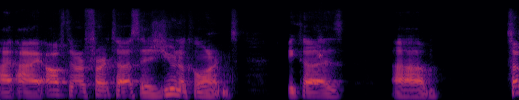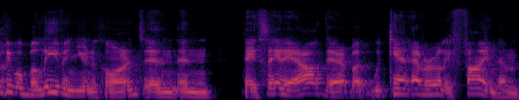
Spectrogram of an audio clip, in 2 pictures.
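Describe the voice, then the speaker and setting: On a very clean recording with a silent background, a man with a Louisiana accent talks at a moderate pace and medium pitch, his tone bright and sharp and his intonation lively. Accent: Cajun Louisiana. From Louisiana, near New Orleans. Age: 40s. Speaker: podcast host, veteran therapist. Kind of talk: casual interview.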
